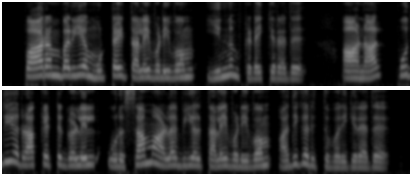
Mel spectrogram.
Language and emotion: Tamil, neutral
